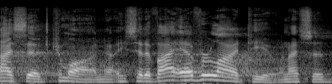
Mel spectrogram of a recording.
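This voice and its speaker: The speech moves at a fairly quick pace with ordinary pitch variation. Noticeable background noise sits behind it. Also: man. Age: 60s. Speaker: psychologist and keynote speaker. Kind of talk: keynote speech. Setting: conference stage with audience.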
